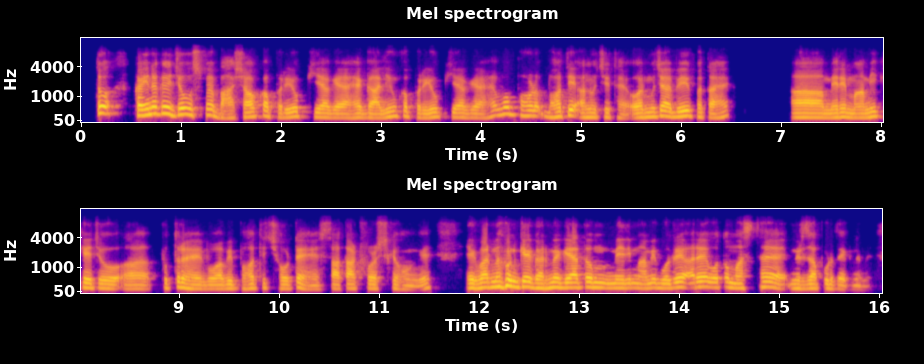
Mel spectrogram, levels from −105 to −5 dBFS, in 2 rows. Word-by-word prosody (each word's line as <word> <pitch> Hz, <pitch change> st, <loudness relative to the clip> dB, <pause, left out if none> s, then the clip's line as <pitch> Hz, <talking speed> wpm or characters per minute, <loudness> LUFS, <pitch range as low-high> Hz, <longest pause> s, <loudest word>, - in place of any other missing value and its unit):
तो 255 Hz, 0 st, +7 dB, 0.3 s
कहीं 185 Hz, +1 st, +7 dB
न 245 Hz, -, +7 dB
कहीं 245 Hz, -1 st, +5 dB
जो 220 Hz, +2 st, +5 dB
उसमें 205 Hz, -2 st, -2 dB
भाषाओं 130 Hz, +6 st, -1 dB
का 165 Hz, +3 st, 0 dB
प्रयोग 150 Hz, +4 st, -2 dB
किया 135 Hz, -3 st, 0 dB
गया 120 Hz, -1 st, 0 dB
है, 130 Hz, +2 st, -1 dB
गालियों 125 Hz, +6 st, 0 dB
का 165 Hz, -, -3 dB
प्रयोग 135 Hz, -1 st, -4 dB
किया 135 Hz, -1 st, -2 dB
गया 125 Hz, -1 st, -4 dB
है 175 Hz, -, -6 dB
वो 235 Hz, +5 st, +1 dB
बढ 180 Hz, -1 st, 0 dB
बहुत 150 Hz, +3 st, -2 dB
ही 190 Hz, -, +5 dB
अनुचित 135 Hz, -1 st, -6 dB
है। 115 Hz, -, -7 dB
और 130 Hz, +4 st, 0 dB
मुझे 145 Hz, +4 st, +1 dB
अभी 155 Hz, -2 st, +2 dB
भी 170 Hz, -, +5 dB
पता 125 Hz, -4 st, -2 dB
है -, -, -6 dB, 0.6 s
अ, 130 Hz, 0 st, +3 dB
मेरे 130 Hz, +3 st, 0 dB
मामी 125 Hz, +2 st, -1 dB
के 155 Hz, -2 st, +1 dB
जो 130 Hz, -2 st, 0 dB
अ, 115 Hz, -1 st, -3 dB, 0.2 s
पुत्र 155 Hz, +2 st, 0 dB
हैं 120 Hz, -2 st, 0 dB
वो 120 Hz, -, -1 dB
अभी 125 Hz, +2 st, -1 dB
बहुत 135 Hz, +3 st, -4 dB
ही -, -, -8 dB
छोटे 125 Hz, -3 st, -2 dB
हैं, 110 Hz, -1 st, -7 dB
7-8 125 Hz, +3 st, -2 dB
वर्ष 125 Hz, -1 st, -3 dB
के 125 Hz, -, -5 dB
होंगे। 110 Hz, +2 st, -6 dB, 0.4 s
एक 140 Hz, -, +3 dB
बार 160 Hz, +3 st, +4 dB
मैं 175 Hz, +1 st, +3 dB
उनके 175 Hz, -1 st, +5 dB
घर 140 Hz, -3 st, +2 dB
में 165 Hz, +2 st, +3 dB
गया 155 Hz, 0 st, +6 dB
तो 165 Hz, -, +5 dB
मेरी 140 Hz, -2 st, 0 dB
मामी 135 Hz, +2 st, -1 dB
बोल 140 Hz, -2 st, -1 dB
रही 160 Hz, +3 st, +4 dB
है, 165 Hz, -, +3 dB
"अरे! 170 Hz, +4 st, +4 dB
वो 160 Hz, -2 st, +2 dB
तो 165 Hz, -, -3 dB
मस्त 140 Hz, +1 st, -3 dB
है 175 Hz, -1 st, +3 dB, 0.2 s
मिर्ज़ापुर 130 Hz, 0 st, -2 dB
देखने 215 Hz, -, -6 dB
में।" 195 Hz, -, -22 dB
140 Hz, 260 wpm, -19 LUFS, 125-160 Hz, 0.6 s, तो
